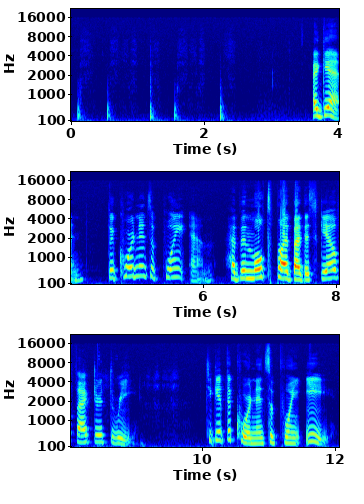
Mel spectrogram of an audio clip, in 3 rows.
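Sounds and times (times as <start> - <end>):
marker writing on whiteboard: 0.0 - 2.5, 8.3 - 9.7.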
